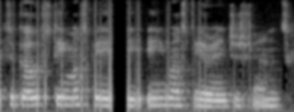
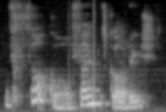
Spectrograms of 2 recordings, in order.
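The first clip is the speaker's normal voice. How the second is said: partner's comeback, put into Northern Irish; extremely Northern Irish accent; 4 semitones lower, slower than usual. Retold or imitated. Co-host retelling partner's answer to "you Englishman", Northern Irish accent. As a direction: retort in imitated Northern Irish. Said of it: "I say that in an extremely Northern Irish accent".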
